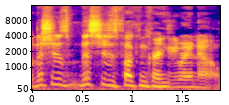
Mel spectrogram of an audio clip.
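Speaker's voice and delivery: usual speaking voice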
